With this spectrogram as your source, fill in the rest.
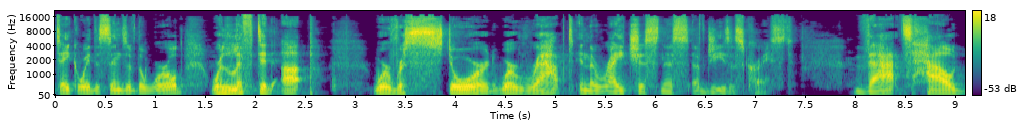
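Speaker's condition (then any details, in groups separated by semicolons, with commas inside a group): No condition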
